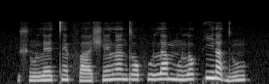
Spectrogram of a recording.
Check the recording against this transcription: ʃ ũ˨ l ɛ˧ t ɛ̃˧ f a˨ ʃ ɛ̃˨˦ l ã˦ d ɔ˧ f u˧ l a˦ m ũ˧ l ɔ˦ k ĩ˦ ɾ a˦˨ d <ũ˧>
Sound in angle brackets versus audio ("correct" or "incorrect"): incorrect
